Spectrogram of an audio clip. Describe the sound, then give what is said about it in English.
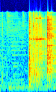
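Cheesy food is tipped into a ceramic baking dish, making two clattering impacts of utensil and food against the dish. “And we're gonna turn this into that baking dish. Okay, just the right amount.”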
